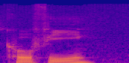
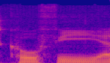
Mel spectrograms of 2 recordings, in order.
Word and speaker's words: Ko-fi: I double checked and found out it is Ko-fi because apparently like, they themselves said it's Ko-fi, as in it rhymes with no fee. – Oh, okay. – So it's Ko-fi.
